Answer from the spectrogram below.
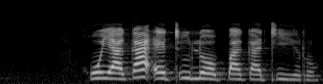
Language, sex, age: Northern Sotho, female, 18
